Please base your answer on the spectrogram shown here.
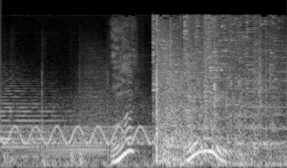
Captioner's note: crash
